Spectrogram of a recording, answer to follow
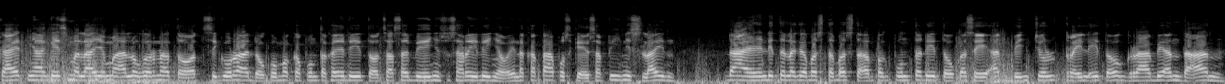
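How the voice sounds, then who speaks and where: Over noticeable background noise, a man with a high pitch talks at a fairly quick pace, keeping his loudness very even and barely pausing. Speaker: travel vlogger. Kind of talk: vlog narration. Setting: outdoors. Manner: stumbling over words; animated.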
